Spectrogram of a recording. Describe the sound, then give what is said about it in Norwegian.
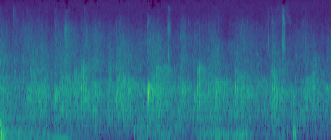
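A crowd applauds steadily to welcome a guest up, a dense wash of rapid hand claps at moderate loudness, with a brief low tonal hum at the very start before the clapping carries on alone. “En stor applaus, en varm applaus.”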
